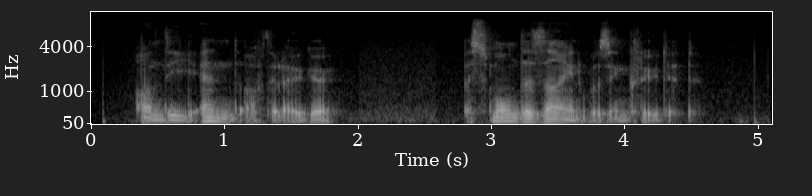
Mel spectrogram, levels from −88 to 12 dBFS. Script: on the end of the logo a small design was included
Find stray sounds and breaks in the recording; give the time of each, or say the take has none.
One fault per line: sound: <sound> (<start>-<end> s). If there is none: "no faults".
no faults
